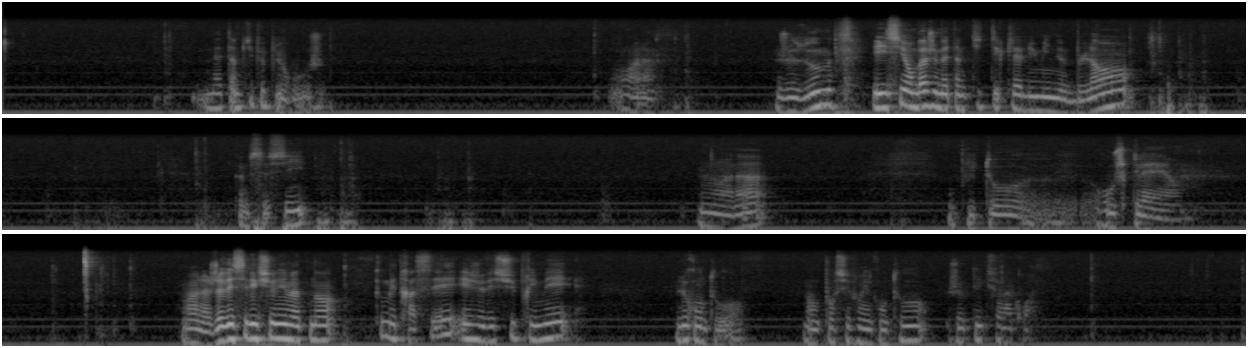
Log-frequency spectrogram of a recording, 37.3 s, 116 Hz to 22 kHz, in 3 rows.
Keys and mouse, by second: 1.6 F1, 1.8-3.0 drag, 3.4 click, 4.8 click, 6.0 click, 6.8 z, 7.0 click, 8.4 F6, 9.6-11.6 drag, 11.6 F2, 12.0 ctrl+click, 12.7-13.8 drag, 14.6 Delete, 15.2 ctrl+click, 15.9 ctrl+alt+click, 16.6-17.7 drag, 18.2 click, 23.6 click, 25.0-26.1 drag, 26.0 F1, 26.3 click, 27.5 KP_Subtract, 28.4-29.6 drag, 32.2 click, 33.4 click, 35.0 click, 35.9 click.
